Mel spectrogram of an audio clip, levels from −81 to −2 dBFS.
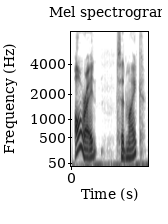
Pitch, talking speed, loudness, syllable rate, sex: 165 Hz, 155 wpm, -18 LUFS, 3.9 syllables/s, female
